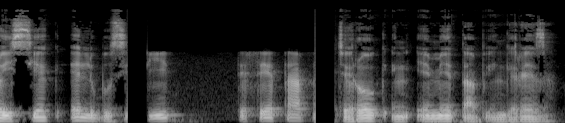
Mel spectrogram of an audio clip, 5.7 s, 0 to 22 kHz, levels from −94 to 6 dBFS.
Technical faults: input switched to a poorer device

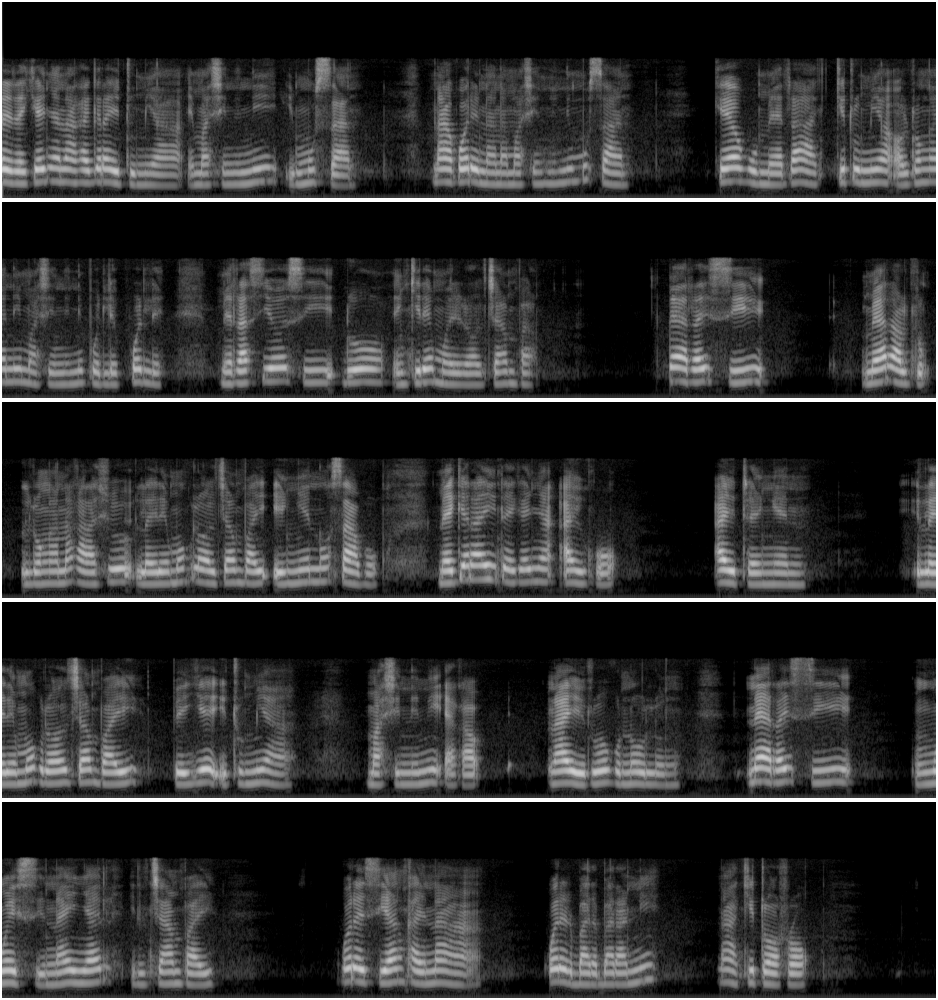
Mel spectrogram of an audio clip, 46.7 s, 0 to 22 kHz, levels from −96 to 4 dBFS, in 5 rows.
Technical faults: none

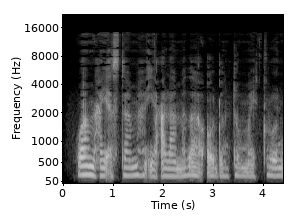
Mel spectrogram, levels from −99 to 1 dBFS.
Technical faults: Vorbis compression

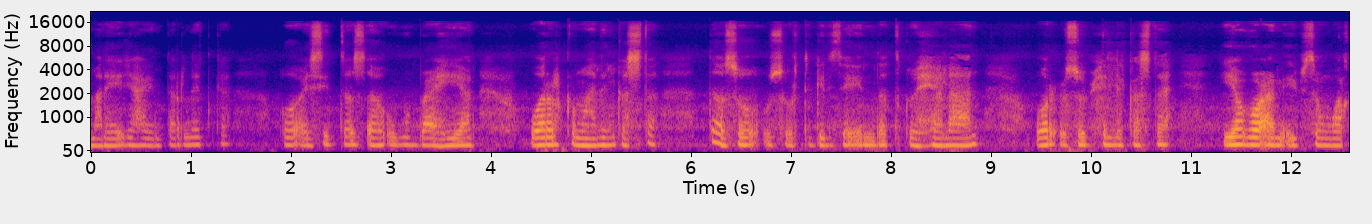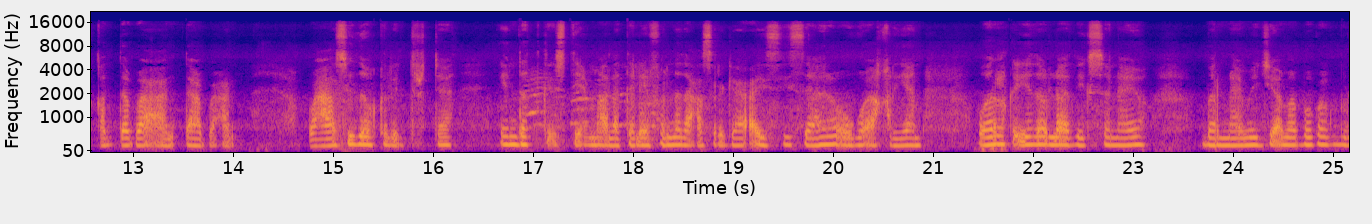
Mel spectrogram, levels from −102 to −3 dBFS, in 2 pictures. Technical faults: automatic gain falling; automatic gain rising

